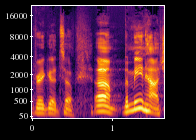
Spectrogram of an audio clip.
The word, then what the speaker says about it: Minha: Um, this is the minha chapter 2, M I N H A H, Minha is how you say that.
